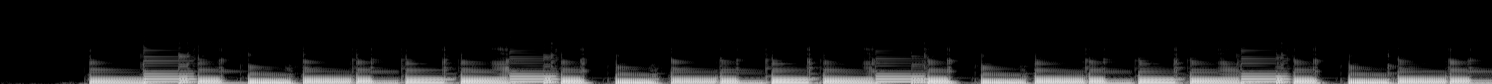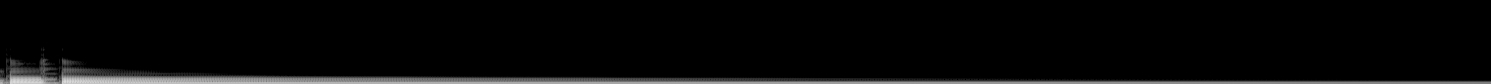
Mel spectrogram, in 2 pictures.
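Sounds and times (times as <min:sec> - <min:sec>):
electric guitar with both pickups in parallel: 0:00.9 - 0:18.5.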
